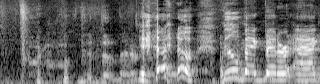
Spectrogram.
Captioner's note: laughs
